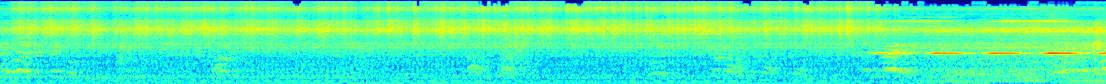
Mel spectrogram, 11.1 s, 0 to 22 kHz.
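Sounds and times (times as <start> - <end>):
hiss: 0.0 - 11.0
low hum: 8.7 - 11.0.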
